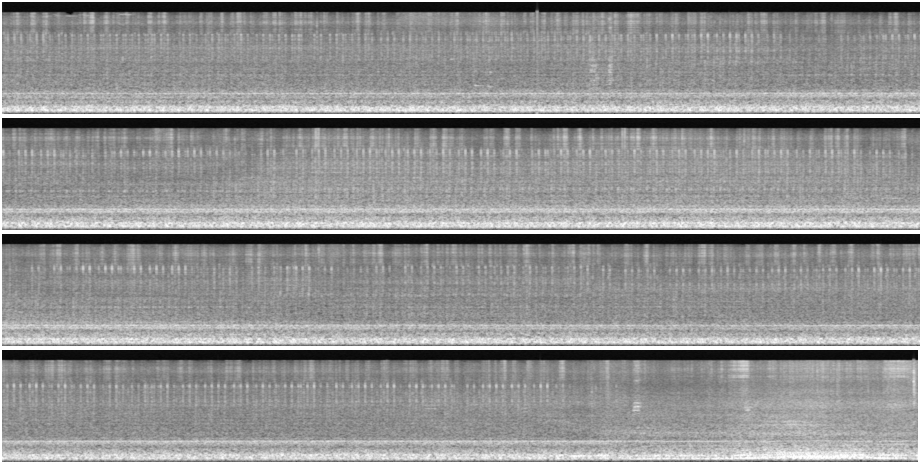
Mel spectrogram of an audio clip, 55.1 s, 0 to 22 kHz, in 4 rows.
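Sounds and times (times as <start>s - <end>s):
constant hum: 0.0s - 55.0s
idling engines rumbling: 0.0s - 55.0s.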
